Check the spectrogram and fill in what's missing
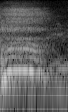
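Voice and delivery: high, sudden gasp of amazement; acted awestruck gasp; awed gasp. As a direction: catch the breath in wonder. Acts amazement at the sacrifice.

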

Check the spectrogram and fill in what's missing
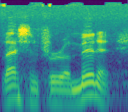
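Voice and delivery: loud pulpit preaching; full-voiced sermon delivery. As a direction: drive it home to the pews. Preaching to congregation.

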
